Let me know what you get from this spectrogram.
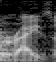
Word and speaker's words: Horizon: Olha aí, tá certo essa pronúncia aí, Jô? Horizon. – Tá, tá é. certo, tá certo.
